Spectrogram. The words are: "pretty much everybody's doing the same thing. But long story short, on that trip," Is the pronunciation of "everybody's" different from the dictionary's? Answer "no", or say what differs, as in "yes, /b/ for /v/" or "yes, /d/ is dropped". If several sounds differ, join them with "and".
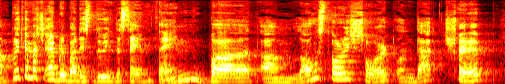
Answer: yes, /s/ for /z/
